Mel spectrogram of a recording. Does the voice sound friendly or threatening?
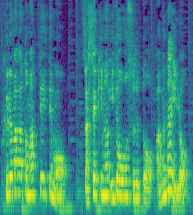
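friendly. It sounds light and friendly, like a child. It is a friendly caution. "みたいな感じで子供がさ、言うのが普通かなって"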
